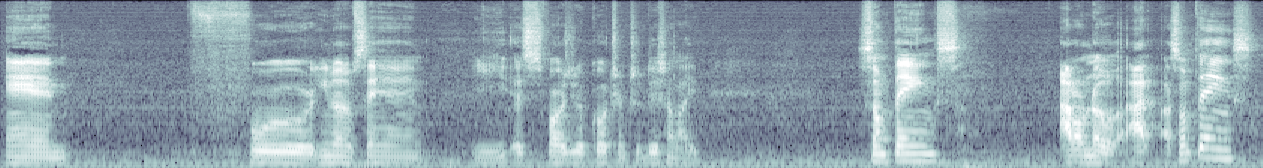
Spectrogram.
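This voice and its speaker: A man's voice: mid-range voice, slow, pauses often, a bit bright, a little hiss or hum. A man talking casually and colloquially, often checking that the listener follows him. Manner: colloquial, peppered with "you know what I'm saying". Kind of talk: casual relationship chat.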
